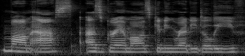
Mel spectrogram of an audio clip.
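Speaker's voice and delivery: ordinary delivery, nothing marked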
